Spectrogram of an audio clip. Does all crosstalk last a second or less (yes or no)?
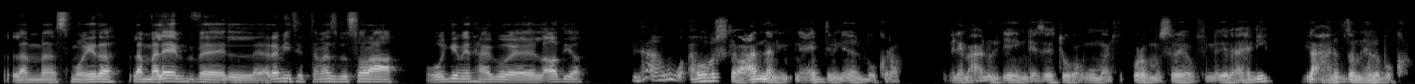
yes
